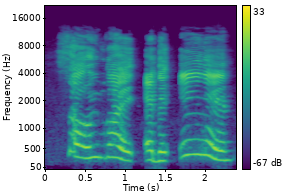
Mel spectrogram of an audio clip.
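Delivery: ordinary delivery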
